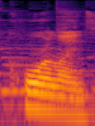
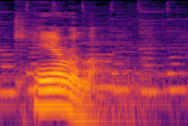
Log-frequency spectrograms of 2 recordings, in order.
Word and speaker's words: Coraline: upstairs both of them get Coraline's name wrong calling her Caroline and I know that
